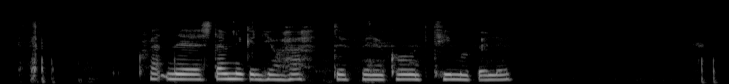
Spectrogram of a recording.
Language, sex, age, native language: Icelandic, female, 11, Icelandic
